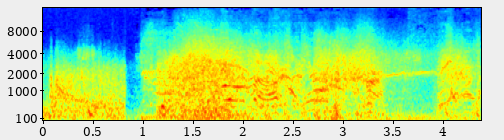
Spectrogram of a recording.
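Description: An energy blast whooshes and roars loudly.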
